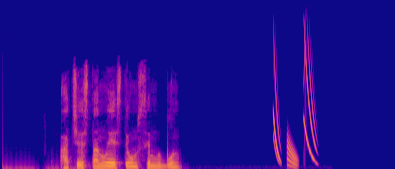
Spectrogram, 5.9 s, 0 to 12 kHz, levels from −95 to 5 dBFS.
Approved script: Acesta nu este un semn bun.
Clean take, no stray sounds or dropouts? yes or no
no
